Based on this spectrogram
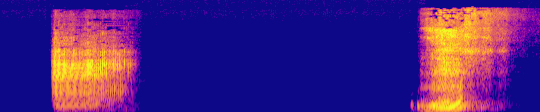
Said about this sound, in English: What was that? What was that? I think she farted. Was that you? Jeez. That was girthy. That was a good one. That was a good one.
